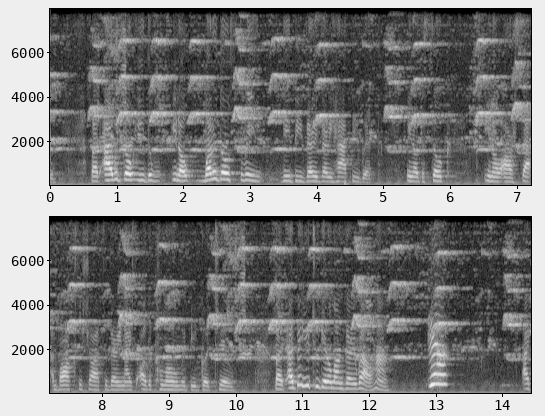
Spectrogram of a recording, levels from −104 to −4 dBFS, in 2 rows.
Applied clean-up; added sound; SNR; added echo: none; Bird; 6 dB; none.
